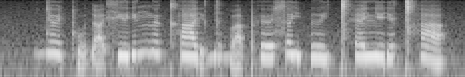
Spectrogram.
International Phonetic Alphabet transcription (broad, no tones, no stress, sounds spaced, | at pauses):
d ø tʼ ṵ ɗ a̰ xʲ ɨ ɾʲ ɨ ŋ ø kʰ a ɾʲ ə̰ ɡ ɪ b a̰ pʰ ø s ə j ʔ ɨ j ǀʰ ɛ lʲ ø ɾʲ ə ǀʰ a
